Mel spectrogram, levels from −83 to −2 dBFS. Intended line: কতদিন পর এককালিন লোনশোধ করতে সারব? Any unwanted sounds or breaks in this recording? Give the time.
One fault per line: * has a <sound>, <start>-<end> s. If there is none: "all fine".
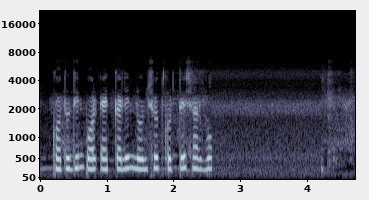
all fine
